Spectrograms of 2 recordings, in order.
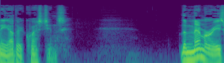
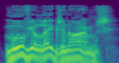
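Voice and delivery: higher, slow, firm command; insistent; 6 semitones higher, 4 dB louder than usual. A narrator's reading. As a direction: press the order slowly and firmly. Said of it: "the man insisted".

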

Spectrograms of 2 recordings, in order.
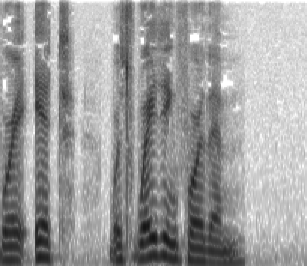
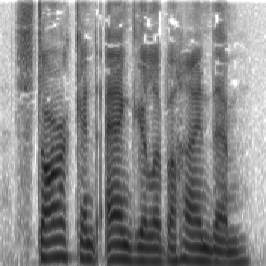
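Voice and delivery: usual speaking voice

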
